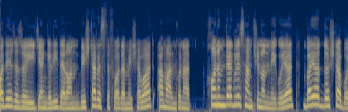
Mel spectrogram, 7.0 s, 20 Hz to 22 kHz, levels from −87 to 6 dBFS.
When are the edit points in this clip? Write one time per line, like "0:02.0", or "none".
0:03.5
0:04.0
0:06.0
